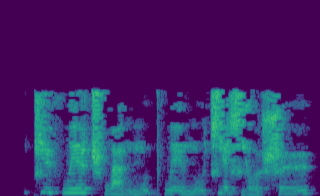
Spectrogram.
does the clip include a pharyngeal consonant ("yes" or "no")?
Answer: no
